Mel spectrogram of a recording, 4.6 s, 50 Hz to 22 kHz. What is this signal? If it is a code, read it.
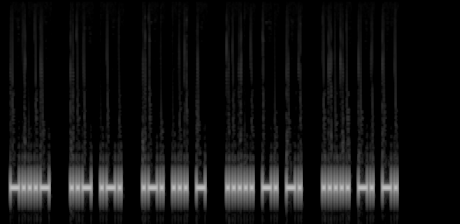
Morse code, heard as a keyed tone, about 52 wpm, 700 Hz. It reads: <BT> UR RST 5NN 5NN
